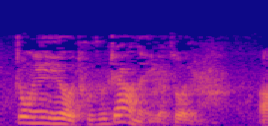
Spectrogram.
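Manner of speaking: ordinary delivery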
